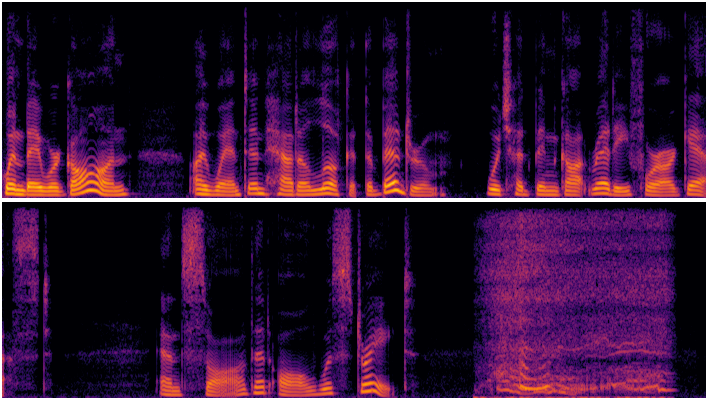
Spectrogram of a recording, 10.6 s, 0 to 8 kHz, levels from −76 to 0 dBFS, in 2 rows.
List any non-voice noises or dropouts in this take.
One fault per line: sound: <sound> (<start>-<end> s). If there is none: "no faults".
sound: breath (8.8-10.4 s)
